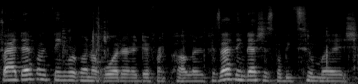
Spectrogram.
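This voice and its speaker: A woman is speaking. Background noise is noticeable. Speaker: vlogger. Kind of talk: casual vlog chat. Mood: relaxed, chatty. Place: home room. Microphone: camera far.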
